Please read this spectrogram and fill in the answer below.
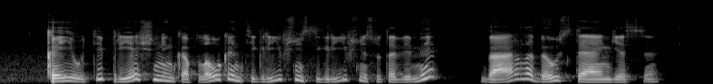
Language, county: Lithuanian, Kaunas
